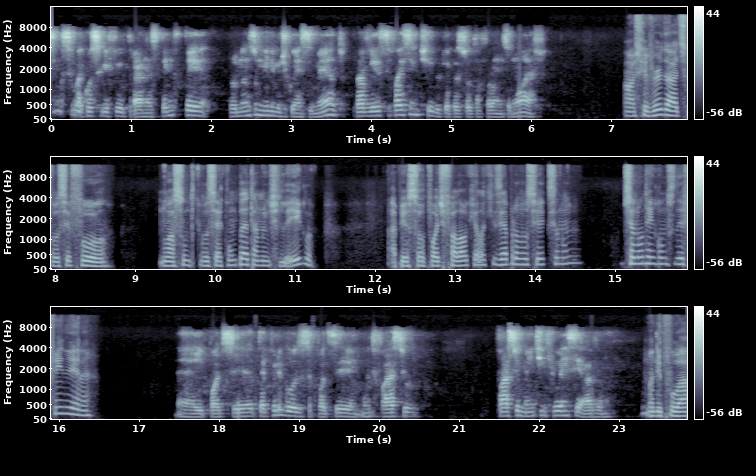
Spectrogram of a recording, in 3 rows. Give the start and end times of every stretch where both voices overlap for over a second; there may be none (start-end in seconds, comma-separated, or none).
none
